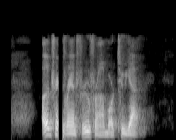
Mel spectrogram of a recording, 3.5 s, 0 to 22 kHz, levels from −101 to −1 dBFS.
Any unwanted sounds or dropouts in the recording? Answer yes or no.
yes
